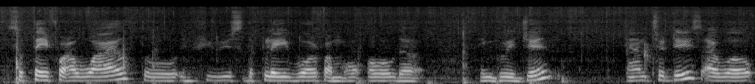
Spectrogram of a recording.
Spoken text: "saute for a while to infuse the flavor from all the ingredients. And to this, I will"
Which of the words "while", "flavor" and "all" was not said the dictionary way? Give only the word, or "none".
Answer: none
